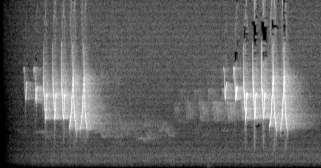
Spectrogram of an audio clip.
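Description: Northern Waterthrush singing two loud, ringing phrases of sharp chips that speed up into an emphatic rapid flourish, about four seconds apart.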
